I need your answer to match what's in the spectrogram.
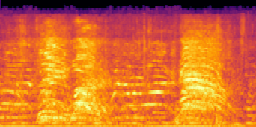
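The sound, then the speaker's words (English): An angry crowd of demonstrators in Flint chants in loud, rhythmic bursts, voices surging together in two big swells over a steady low hum of background noise. “Demonstrations in Flint were starting to grow larger, more frequent, angrier.”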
